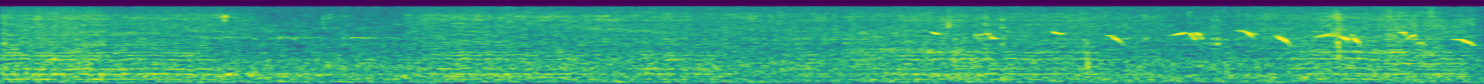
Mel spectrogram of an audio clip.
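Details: Humming of a honey bee collecting nectar at flowers: a continuous droning buzz held throughout, joined in the second half by a string of quick high twittering bird notes.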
